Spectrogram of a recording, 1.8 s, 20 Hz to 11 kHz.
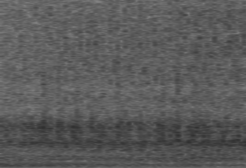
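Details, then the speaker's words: Mazda B1800 / Ford Courier pickup with a VW diesel swap, started after 10 seconds of glow plugs: a steady, dense diesel rattle at idle with exhaust rumble underneath; normal clatter. "you hear the exhaust over that clanking of the motor"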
